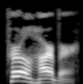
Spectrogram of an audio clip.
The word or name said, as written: Pearl Harbor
